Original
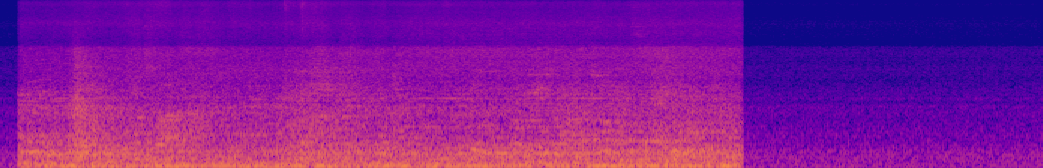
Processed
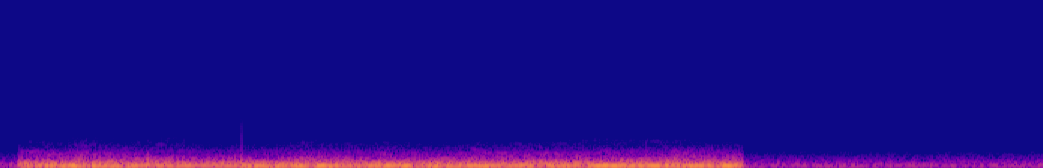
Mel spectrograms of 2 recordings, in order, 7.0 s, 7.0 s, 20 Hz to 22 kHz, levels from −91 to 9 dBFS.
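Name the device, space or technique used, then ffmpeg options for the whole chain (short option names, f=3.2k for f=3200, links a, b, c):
the neighbour's flat through the wall: -filter_complex "[0:a]lowpass=f=160:w=0.5412,lowpass=f=160:w=1.3066,equalizer=f=81:t=o:w=0.91:g=8,asettb=1/sr,asplit=3[a][b][c];[a]atrim=end=0.984[d];[b]atrim=start=0.98:end=1.61,asetpts=PTS-STARTPTS,afade=t=in:d=0.004:c=qsin,afade=t=out:st=0.626:d=0.004:c=qsin,highpass=100[e];[c]atrim=start=1.606[f];[d][e]acrossfade=d=0.004:c1=hsin:c2=qsin[g];[g][f]acrossfade=d=0.004:c1=qsin:c2=hsin,volume=-4.5dB"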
